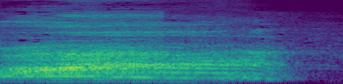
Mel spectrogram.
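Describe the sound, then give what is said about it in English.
A person voices a long, guttural ogre's scream, a huge, mighty, harsh, gravelly growl that holds steady and loud for over a second before cutting off abruptly. “At the end of your turn, the ogre lets out a huge, mighty scream.”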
